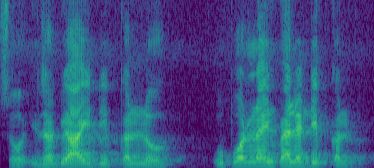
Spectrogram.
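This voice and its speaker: A man teaching an online drawing class, giving slow step-by-step instructions and mixing in English. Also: on the high side, in a large hall, muffled recording. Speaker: art teacher.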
